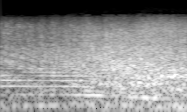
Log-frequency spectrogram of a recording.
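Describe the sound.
A private, unmarked helicopter in flight: a steady, loud drone of rotor and engine noise that swells slightly over its short span, heard alone with no voices.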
